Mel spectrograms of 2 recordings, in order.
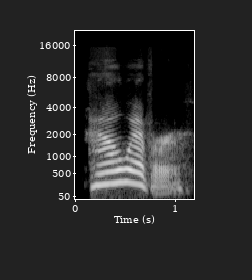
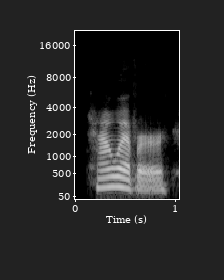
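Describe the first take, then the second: First: "However" higher, louder and slow, leaned on; stressed however. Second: Said in the usual way. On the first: Shown as a demonstration. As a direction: land hard on "However" then pause. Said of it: "stressed repeat of however". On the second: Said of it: "plain repeat of however".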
